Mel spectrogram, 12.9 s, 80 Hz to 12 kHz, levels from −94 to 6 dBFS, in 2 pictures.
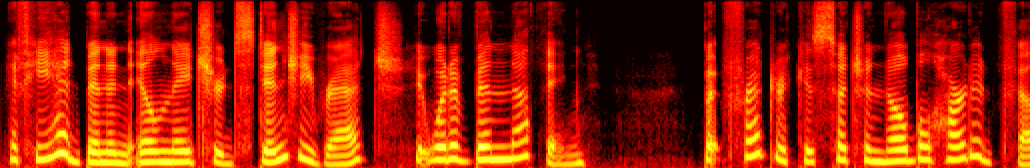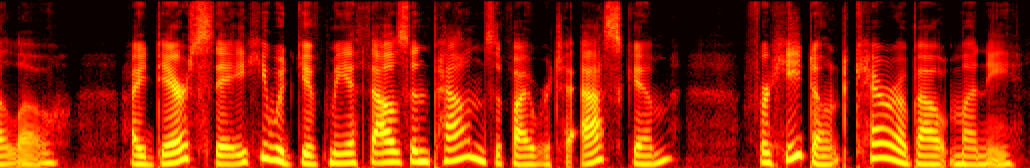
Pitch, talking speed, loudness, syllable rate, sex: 215 Hz, 200 wpm, -19 LUFS, 5.1 syllables/s, female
